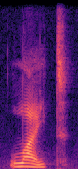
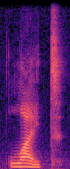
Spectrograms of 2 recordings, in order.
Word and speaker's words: light: 먼저 빛 가벼운은 영어로 혀를 앞니 뒤에 붙였다가 떼면서 light light 이렇게 발음하고 방금 전에 배운요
